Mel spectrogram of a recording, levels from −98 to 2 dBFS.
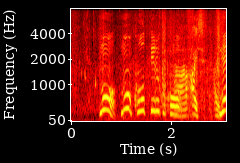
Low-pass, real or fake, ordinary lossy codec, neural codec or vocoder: none; real; none; none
